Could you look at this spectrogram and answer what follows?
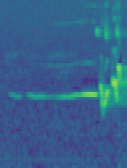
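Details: Japanese bush warbler singing in a quiet mountain setting in Kita-Harima, Hyogo, Japan, on a sunny, hot summer-season day, with slight echo: a long, steady whistled note rising at the end, then a quick, bright 'hokekyo' flourish.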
